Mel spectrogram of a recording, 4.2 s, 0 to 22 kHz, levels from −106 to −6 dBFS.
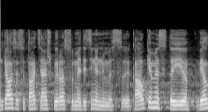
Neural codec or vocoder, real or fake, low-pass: codec, 16 kHz, 16 kbps, FreqCodec, larger model; fake; 7.2 kHz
